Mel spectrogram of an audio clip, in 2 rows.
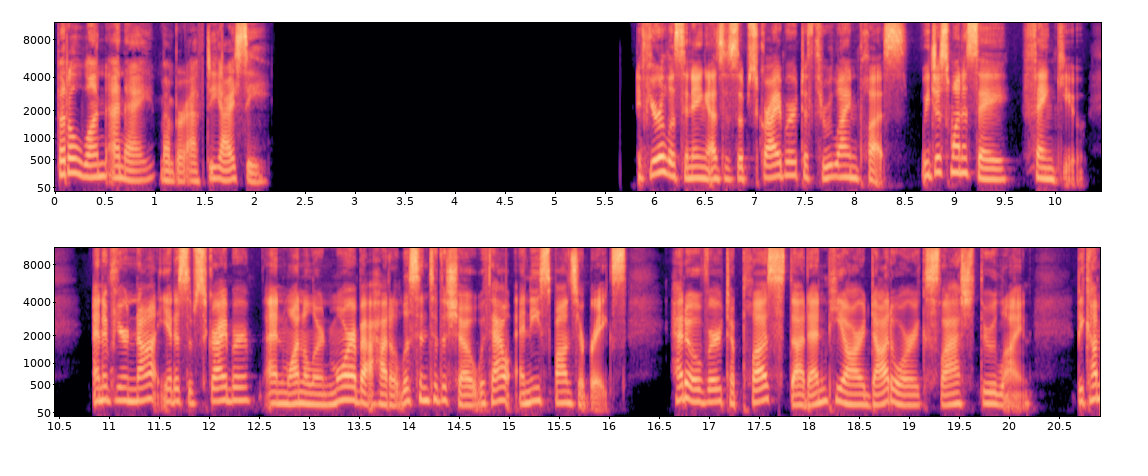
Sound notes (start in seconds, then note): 14.4 speaking Korean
